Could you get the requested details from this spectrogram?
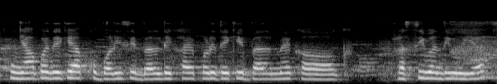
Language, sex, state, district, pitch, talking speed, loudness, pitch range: Hindi, male, Uttar Pradesh, Ghazipur, 270 Hz, 205 wpm, -15 LUFS, 250-280 Hz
